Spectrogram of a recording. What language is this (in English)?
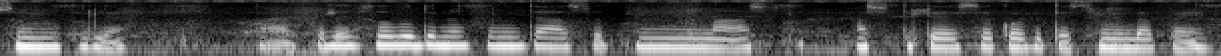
Odia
